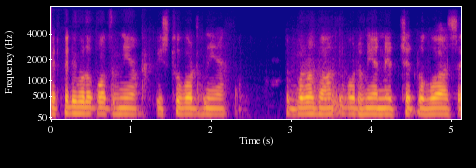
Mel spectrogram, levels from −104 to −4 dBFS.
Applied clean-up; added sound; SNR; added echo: neural mask model DeepFilterNet 3.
